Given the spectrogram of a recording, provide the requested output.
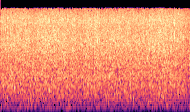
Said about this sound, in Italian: A Sant'Anna non c'è mai veramente silenzio. Il canto dell'acqua del torrente, che dà il nome anche alla valle, fa da sottofondo giorno e notte.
